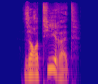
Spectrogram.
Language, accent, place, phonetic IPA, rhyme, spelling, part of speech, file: German, Germany, Berlin, [zɔʁˈtiːʁət], -iːʁət, sortieret, verb, De-sortieret.ogg
- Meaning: second-person plural subjunctive I of sortieren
